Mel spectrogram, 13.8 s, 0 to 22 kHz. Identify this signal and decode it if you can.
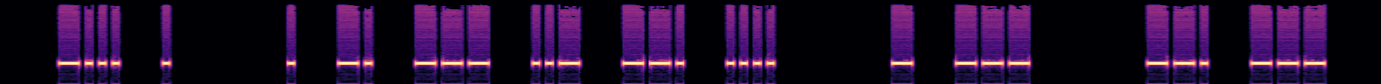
Morse code, heard as a keyed tone, about 18 wpm, spaced as for 12 wpm, 1000 Hz. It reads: BE ENOUGH TO GO
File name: qotdfiles / 12wpm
